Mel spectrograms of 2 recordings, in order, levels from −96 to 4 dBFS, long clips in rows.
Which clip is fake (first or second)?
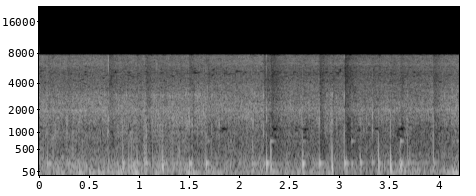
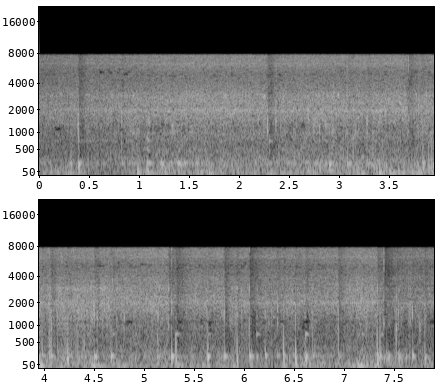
second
